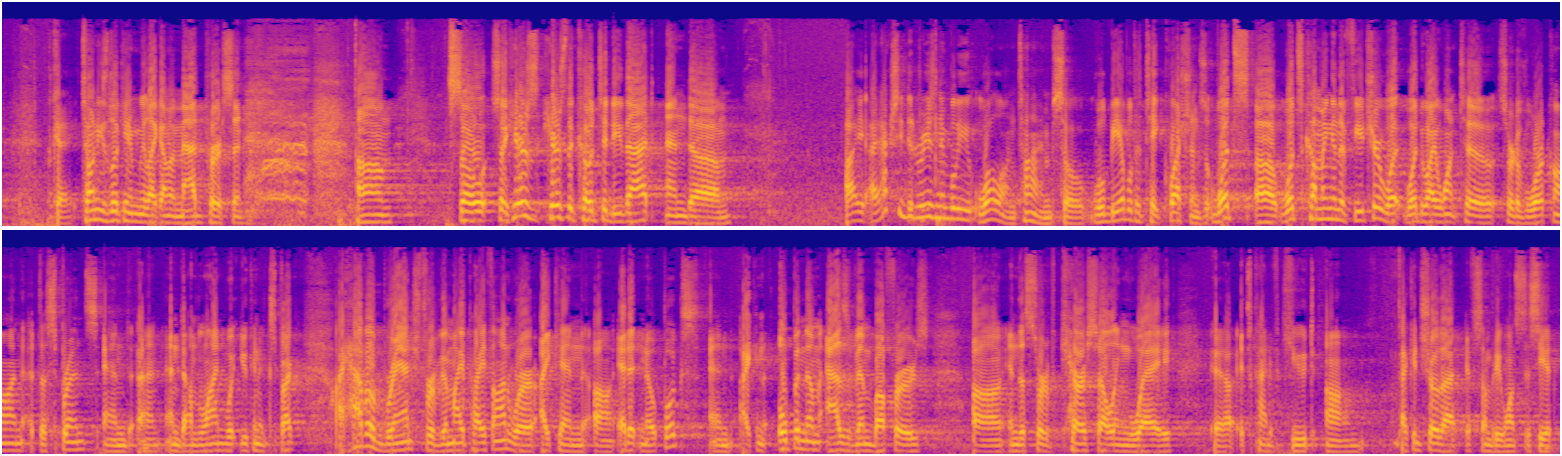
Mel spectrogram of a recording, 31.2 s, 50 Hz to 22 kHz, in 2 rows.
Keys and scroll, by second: 3.3 shift+Return.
